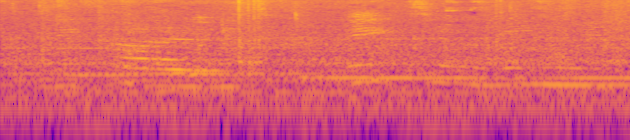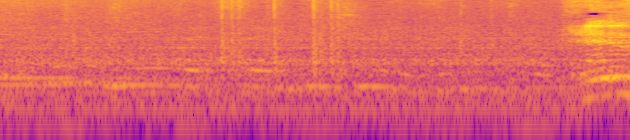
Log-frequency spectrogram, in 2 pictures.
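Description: A man speaks calmly to a room, heard at a distance.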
